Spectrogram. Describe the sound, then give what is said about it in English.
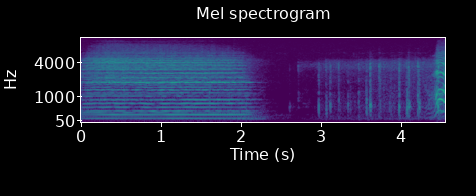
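Paul Revere's horse rides from Charlestown to Lexington. A long sustained tonal sound gives way, after a short pause, to a run of quick clip-clop hoofbeats that grow louder. “Well, that must be Paul Revere riding from Charlestown to Lexington to warn the colonists that the English soldiers are on the march.”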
